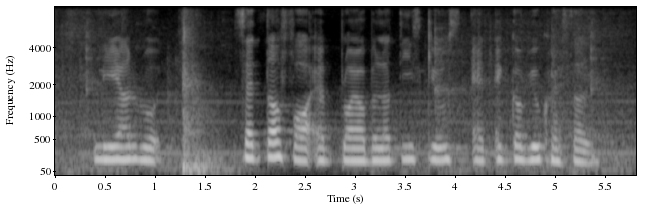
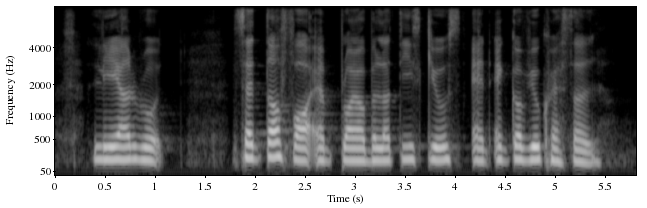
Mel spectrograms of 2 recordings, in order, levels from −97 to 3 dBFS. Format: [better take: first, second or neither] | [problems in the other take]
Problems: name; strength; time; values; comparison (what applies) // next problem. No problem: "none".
second | background sound (Sliding door / Slam); 14 dB below the speech // room echo; dies away in 0.3 s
